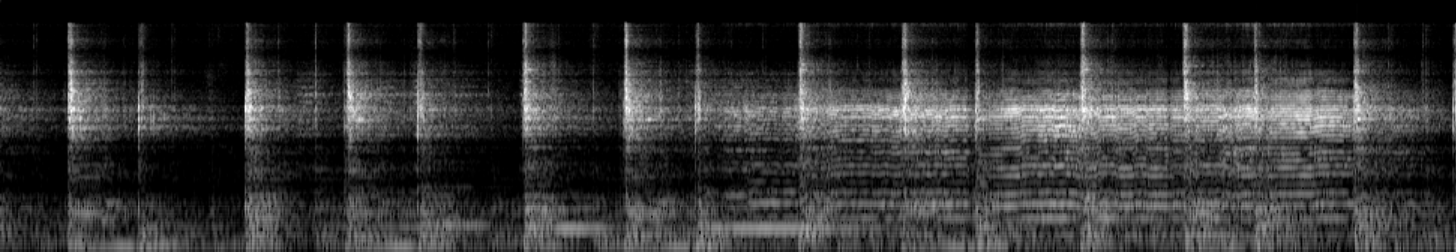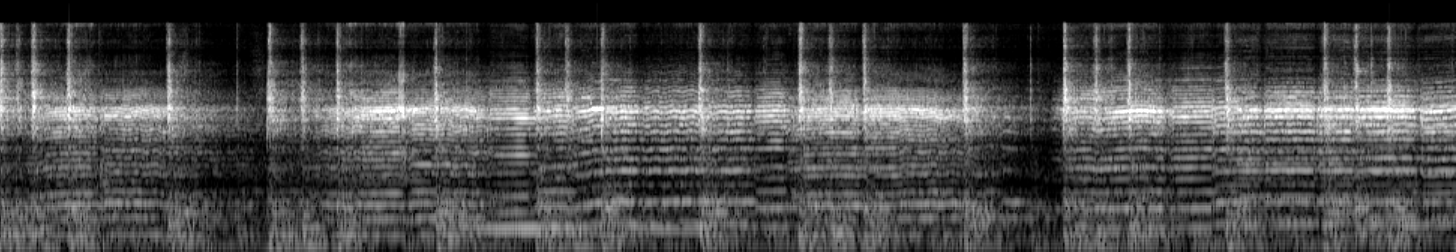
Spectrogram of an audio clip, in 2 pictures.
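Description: Live folk instrumental: a nylon-string classical guitar strummed in a steady rhythm under a fiddle melody, with a wind instrument playing along.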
